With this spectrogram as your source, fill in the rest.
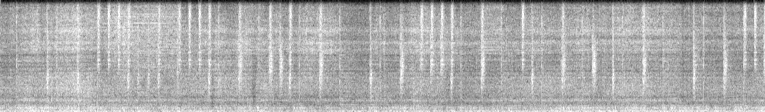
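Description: Waves crash and splash against a boat's hull.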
